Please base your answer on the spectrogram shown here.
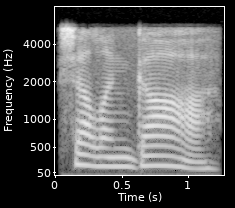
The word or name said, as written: Selenga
